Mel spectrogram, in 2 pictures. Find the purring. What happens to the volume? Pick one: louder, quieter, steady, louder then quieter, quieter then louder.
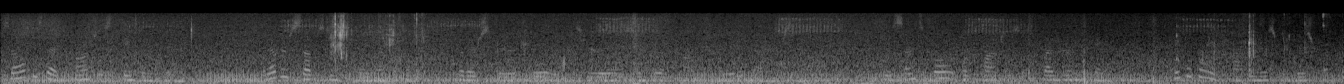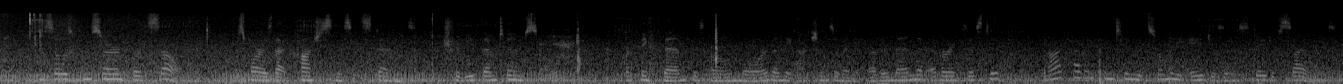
quieter.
